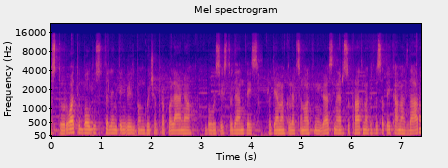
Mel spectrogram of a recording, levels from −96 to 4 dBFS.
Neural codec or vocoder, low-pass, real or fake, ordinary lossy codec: vocoder, 44.1 kHz, 128 mel bands every 256 samples, BigVGAN v2; 14.4 kHz; fake; Opus, 24 kbps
